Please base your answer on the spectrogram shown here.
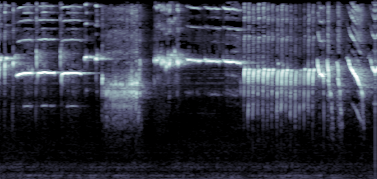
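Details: Caged canary of ngeroll black-red type in full gacor song, long phrases meant for tutoring: steady high whistles, a buzzy low roll, a long level whistle, then a fast ticking trill and rising sweeps.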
